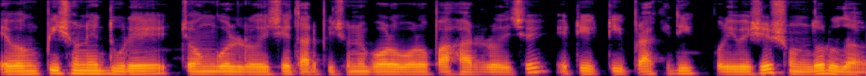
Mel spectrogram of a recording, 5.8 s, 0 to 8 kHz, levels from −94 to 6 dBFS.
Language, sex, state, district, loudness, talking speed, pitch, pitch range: Bengali, male, West Bengal, Dakshin Dinajpur, -19 LUFS, 175 wpm, 100 Hz, 95-110 Hz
